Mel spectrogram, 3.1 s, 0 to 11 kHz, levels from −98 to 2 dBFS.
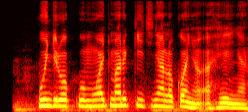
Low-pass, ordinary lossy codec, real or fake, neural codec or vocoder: none; none; fake; vocoder, 22.05 kHz, 80 mel bands, WaveNeXt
